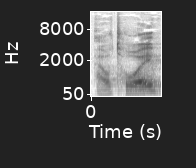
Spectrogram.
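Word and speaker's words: Altoi (αὐτοῖς): Altoi, well done. Okay, so good pronunciation.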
